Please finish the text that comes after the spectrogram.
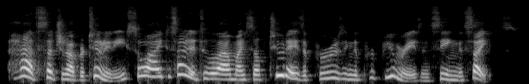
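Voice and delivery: put-on a polite, earnest young Englishwoman; young lady's voice. A narrator's reading. The lady describes her plans.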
